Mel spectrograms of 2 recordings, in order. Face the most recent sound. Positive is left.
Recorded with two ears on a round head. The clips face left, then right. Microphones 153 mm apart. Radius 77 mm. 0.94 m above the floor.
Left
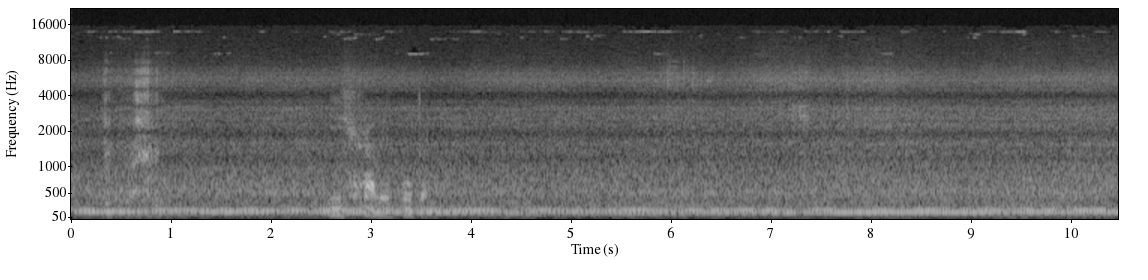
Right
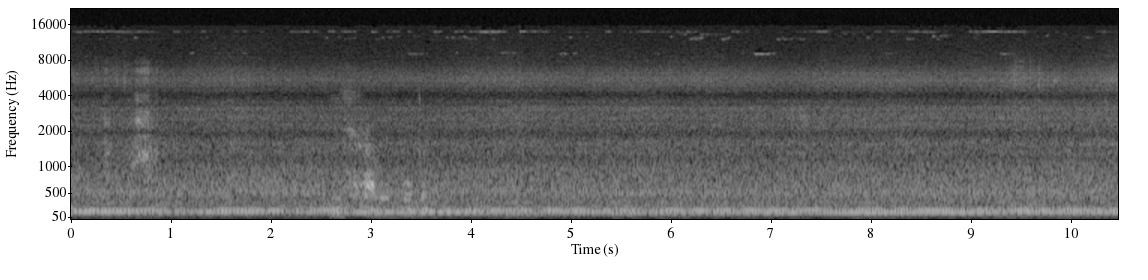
turn(degrees=30)  # may be behind; listen again after turning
